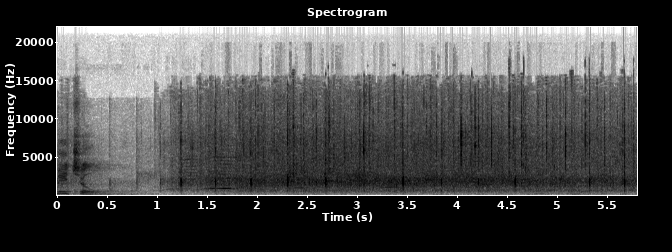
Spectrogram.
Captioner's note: audience applauding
